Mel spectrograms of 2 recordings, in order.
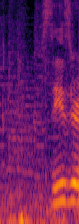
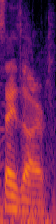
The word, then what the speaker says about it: Cesar: my name correctly bro Caesar is not my actual name it is Cesar if it's English if it's Spanish it's Cesar depending your background but yeah just fun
